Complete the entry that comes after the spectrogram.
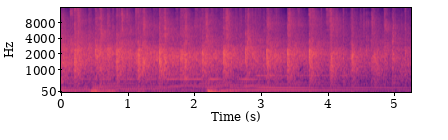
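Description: A church audience breaks into sustained applause at the preacher's call to clap loudly, many hands clapping in a dense, steady wash with faint rhythmic peaks, lasting several seconds over a low background hum.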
